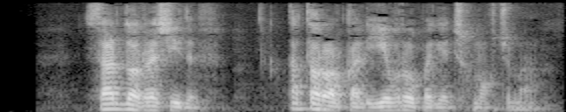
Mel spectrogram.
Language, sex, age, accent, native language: Uzbek, male, 25-34, Andijon, Uzbek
